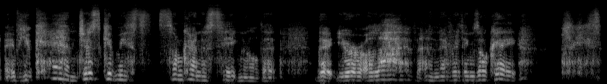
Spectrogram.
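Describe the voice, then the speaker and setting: A woman's voice: medium pitch, normal speed, pushed and bright, breathy edge, dry recording, poor audio. An actress playing a tough, candid young woman technician in a video game, talking in a casual, slangy, blunt way. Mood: pleading. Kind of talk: naturalistic game voice acting.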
